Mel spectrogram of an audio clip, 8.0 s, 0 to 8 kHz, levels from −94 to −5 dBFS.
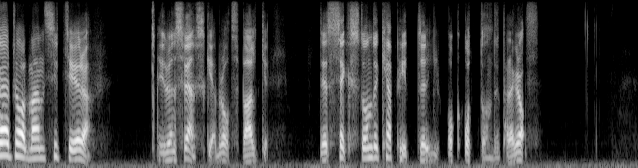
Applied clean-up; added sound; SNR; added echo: neural diffusion model UNIVERSE++.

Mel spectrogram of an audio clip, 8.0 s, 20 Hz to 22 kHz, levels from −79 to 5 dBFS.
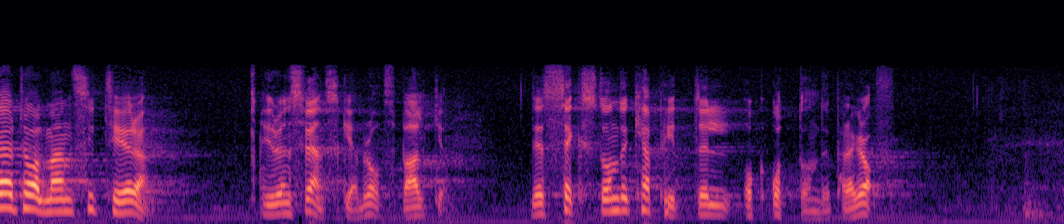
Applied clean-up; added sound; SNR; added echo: none; none; none; none.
